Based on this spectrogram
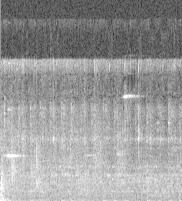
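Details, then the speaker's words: LED TV with a sound fault, speaker tested good on continuity: low, rough, distorted growl pulsing from the speaker instead of clean audio; the audio IC section is checked next. "घर घरा सी आवाज आ रही है जो कि हम पहले आपको हम दिखा चुके ठीक है"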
